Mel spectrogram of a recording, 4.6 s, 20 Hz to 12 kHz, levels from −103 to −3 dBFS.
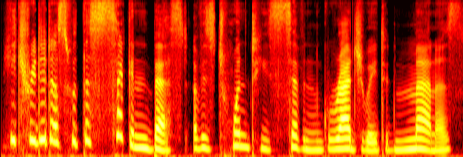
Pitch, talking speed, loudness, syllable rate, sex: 235 Hz, 170 wpm, -21 LUFS, 4.5 syllables/s, female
